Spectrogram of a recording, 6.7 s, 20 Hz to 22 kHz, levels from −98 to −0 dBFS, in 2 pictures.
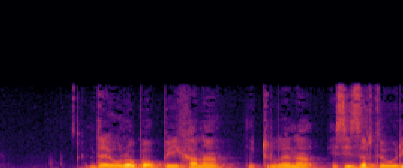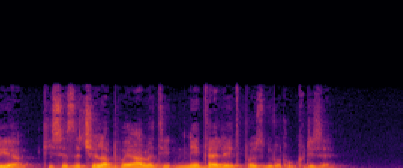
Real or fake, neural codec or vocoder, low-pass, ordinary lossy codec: fake; codec, 24 kHz, 0.9 kbps, WavTokenizer, medium speech release version 1; 10.8 kHz; none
